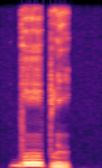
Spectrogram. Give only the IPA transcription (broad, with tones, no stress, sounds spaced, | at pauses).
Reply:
b oː˥˩ p l ɯ˨˩ k̚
